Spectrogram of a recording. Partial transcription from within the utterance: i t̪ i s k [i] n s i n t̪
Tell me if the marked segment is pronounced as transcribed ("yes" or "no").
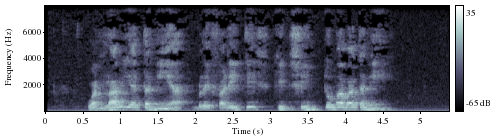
yes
